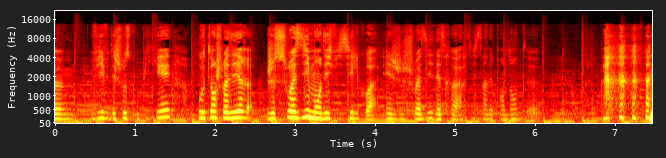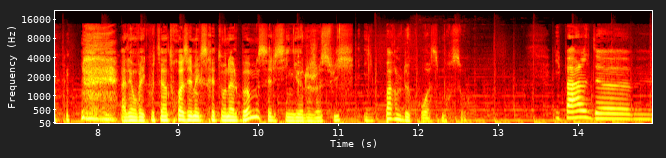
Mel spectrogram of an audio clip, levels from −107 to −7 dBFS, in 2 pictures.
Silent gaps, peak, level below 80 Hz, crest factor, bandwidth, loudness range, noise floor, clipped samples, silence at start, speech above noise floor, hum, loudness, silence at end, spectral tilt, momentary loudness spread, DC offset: none; -2 dBFS; -48 dBFS; 22 dB; 14 kHz; 13 LU; -44 dBFS; under 0.1%; 0 s; 19 dB; none; -25 LUFS; 0 s; -6 dB/octave; 23 LU; under 0.1%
